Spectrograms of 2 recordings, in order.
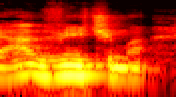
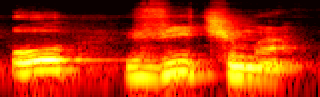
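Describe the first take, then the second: First: "a vítima" with weight on A; stress on the article. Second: "o vítima" with a drawn-out, punched O; wrong-gender "o" held up for show in "o vítima"; stress on the article. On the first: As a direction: set the article "a" firmly before "vítima". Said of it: "É um substantivo sobrecomum". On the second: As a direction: lean hard on "o" before "vítima", slowly. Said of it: "ninguém fala". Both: Shown as a demonstration.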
